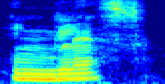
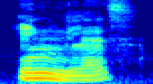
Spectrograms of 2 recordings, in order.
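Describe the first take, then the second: First: The stress is on the last syllable. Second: The stress is on the first syllable. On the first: It means English. "to emphasize the last part of the word" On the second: It means groins. "the word without the accent means something quite different"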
